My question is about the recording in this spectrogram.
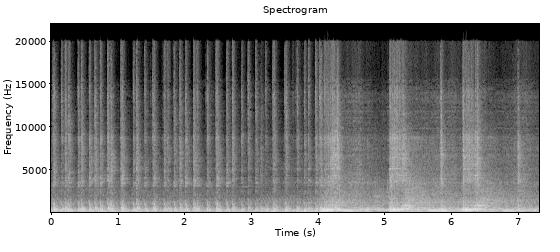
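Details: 1997 Yamaha Banshee 350 two-stroke twin after replacing cracked/fallen-out carb jet, rejetted to 310 main and 27.5 pilots: crisp ringing idle picking up cleanly on each blip without stumbling; normal running.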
